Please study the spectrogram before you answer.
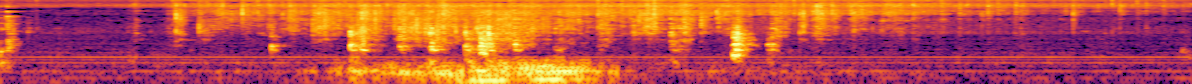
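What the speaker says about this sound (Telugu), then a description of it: "మొత్తం బాగా ఫ్రై చేసుకోవాలి." Egg masala gravy frying in a pan with salt and cumin powder, a fairly quiet crackling sizzle that swells in the middle as the mixture is stirred, with a low rumble underneath.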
